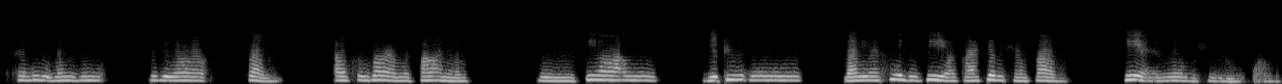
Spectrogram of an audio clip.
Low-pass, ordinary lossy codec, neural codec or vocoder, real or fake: 5.4 kHz; Opus, 32 kbps; codec, 16 kHz, 0.5 kbps, FreqCodec, smaller model; fake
